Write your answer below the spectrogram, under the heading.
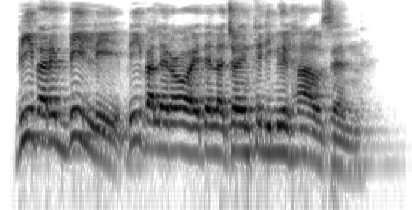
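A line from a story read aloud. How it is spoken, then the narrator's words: Laughing shout. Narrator (Italian): ridendo gli grido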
